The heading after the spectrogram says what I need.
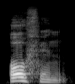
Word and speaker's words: often: مش بننطقه بعض الكلمات زي الكلمات دي often castle، وزي كلمة watch watch.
